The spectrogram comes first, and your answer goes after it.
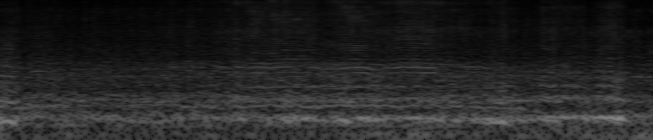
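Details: Working honey bees heard from a microphone placed down inside an open hive on a sunny day: a steady humming drone that swells slightly toward the end.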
